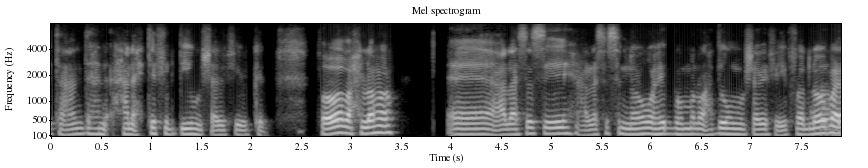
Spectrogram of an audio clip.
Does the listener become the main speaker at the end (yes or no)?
no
